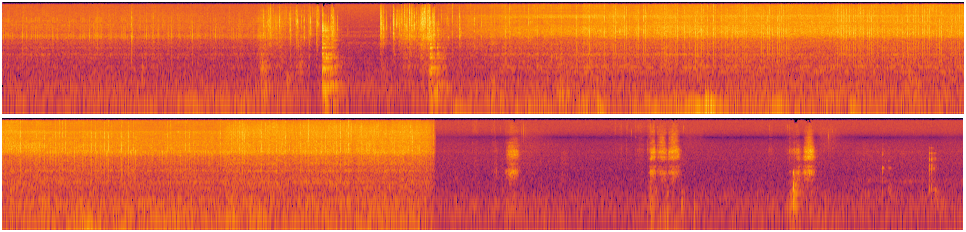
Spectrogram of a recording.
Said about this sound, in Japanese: 今朝は焼きたらこのお茶漬けのいい音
